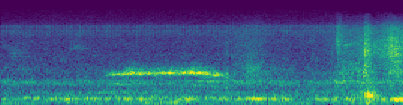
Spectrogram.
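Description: Near silence: faint room tone with a low steady hum, and one faint brief tone about a second in.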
